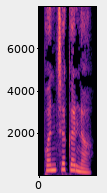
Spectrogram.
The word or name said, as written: ಪಂಚಕರ್ಣ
